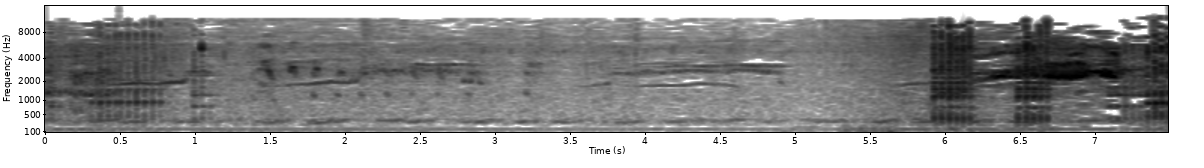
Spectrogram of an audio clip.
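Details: A male Magnificent frigatebird displaying in a colony on Seymour, Galapagos Islands, on 21 August 2005, gives harsh, rapid rattling bursts at the start and again near the end, with faint thin whistles between and a low steady hum underneath.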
